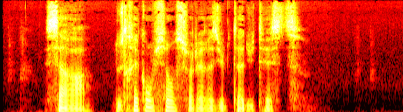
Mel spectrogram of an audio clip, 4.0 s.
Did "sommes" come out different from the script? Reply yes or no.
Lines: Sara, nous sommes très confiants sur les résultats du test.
yes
